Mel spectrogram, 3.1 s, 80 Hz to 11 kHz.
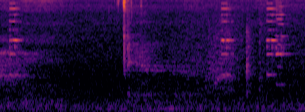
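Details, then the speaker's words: iLife V5 robot vacuum, owned a couple of days, cleans fine but beeps a few short high beeps and flashes lights while on its charging cradle, then carries on charging; when beeping it tries to spin the brushes. "you can see it beeps flashes the lights a couple times and then carries on charging so it's not happy about something"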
